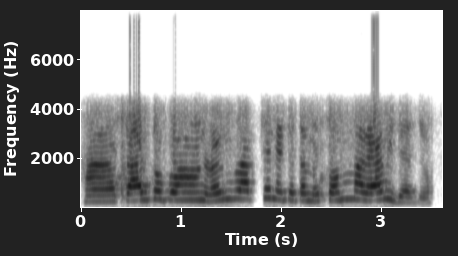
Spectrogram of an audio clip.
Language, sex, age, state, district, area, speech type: Gujarati, female, 30-45, Gujarat, Kutch, rural, conversation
